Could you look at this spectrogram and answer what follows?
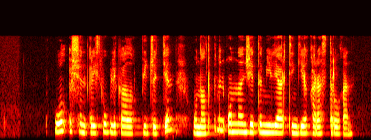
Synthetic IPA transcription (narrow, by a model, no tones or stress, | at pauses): wo̞lˠʏʃɪnɾe̞spublijkɑlˠəq̚b̥jud̪ʒe̞t̪ːe̞nwo̞nɑlˠt̪ə̥bʏt̪ʏnwo̞nːɑnʒe̞t̪ɪmijlʲˠiard̪̚t̪ʰe̞ŋɡʲe̞qʰɑɾɑst̪əɾəlˠʁɑn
